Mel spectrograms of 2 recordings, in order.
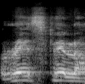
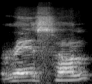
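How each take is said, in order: First: The t sound is pronounced in the middle. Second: The t sound is silent in the middle. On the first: The speaker calls it wrong. "হবে না" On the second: The speaker calls it right. "এর উচ্চারণ হবে"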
